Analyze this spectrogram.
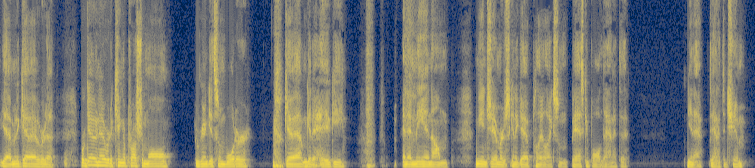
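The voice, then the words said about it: Put-on Philly accent, slightly Southern. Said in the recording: “the Philly accent ... it sounds a little Southern ... a little surferish sometimes”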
